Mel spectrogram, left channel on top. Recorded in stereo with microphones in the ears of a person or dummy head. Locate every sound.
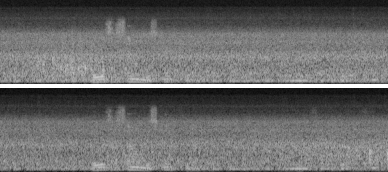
0.9 s a man speaking: 10° left (ahead or behind), 0.7 m; by 3.8 s 50° right (ahead or behind), 1.7 m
